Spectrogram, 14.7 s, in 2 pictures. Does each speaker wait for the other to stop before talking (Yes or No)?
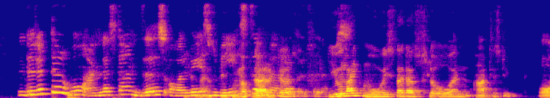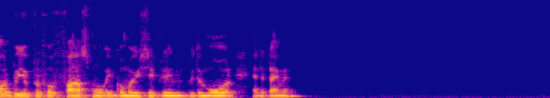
No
